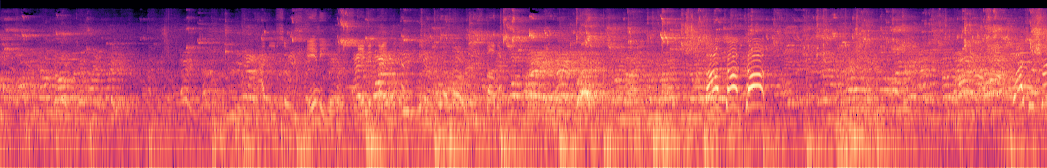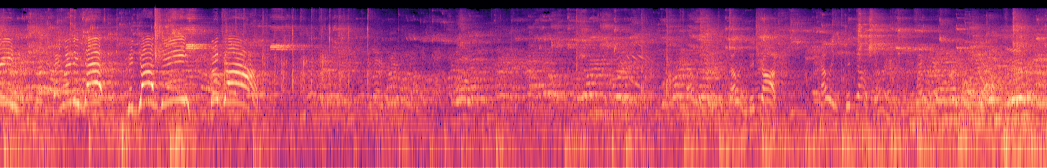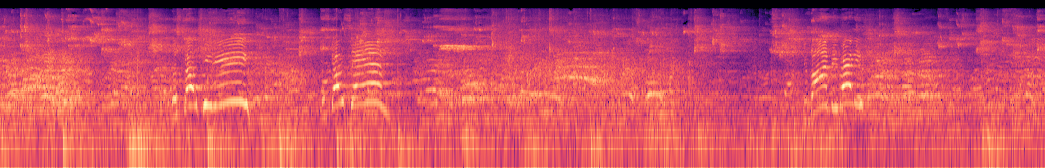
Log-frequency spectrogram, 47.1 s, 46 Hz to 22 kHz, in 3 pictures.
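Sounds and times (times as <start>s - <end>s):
sneakers squeaking on gym floor: 0.0s - 20.3s, 21.6s - 47.0s
voices echoing in hall: 0.0s - 47.0s
basketball bouncing: 33.3s - 33.8s, 34.4s - 36.0s.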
